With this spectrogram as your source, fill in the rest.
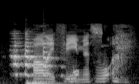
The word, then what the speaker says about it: Polyphemus: would give me peace they know like all polyphemus you're going to have to get right holly phallus she's got two dicks polyphemus one dot one eyed awfully cyclops name interesting one eye six syllables jesus i mean uncultured man would think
